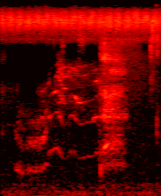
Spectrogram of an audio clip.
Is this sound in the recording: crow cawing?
no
